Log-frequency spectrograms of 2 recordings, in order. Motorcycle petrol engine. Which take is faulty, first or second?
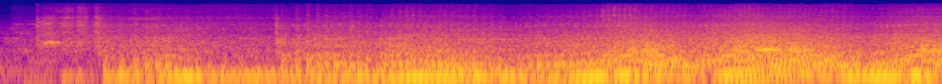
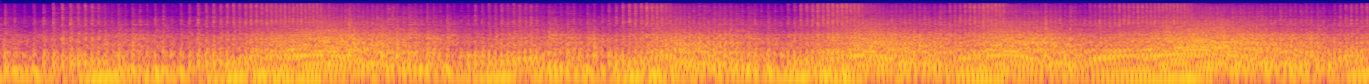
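second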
